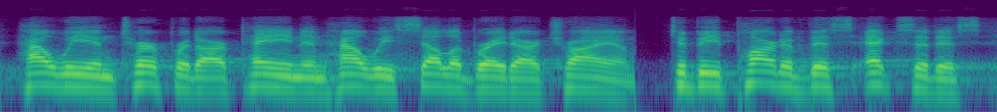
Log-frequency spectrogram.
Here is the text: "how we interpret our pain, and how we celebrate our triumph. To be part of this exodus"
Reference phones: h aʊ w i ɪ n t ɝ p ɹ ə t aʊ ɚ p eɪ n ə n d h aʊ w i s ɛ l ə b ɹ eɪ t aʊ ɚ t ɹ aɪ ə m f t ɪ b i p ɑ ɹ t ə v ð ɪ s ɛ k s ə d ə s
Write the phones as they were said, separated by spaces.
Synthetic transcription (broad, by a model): h aʊ w i ɪ n t ɝ p ɹ ə t aʊ ɚ p eɪ n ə n h aʊ w i s ɛ l ə b ɹ eɪ t aʊ ɚ t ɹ aɪ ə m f t ɪ b i p ɑ ɹ t ə v ð ɪ s ɛ k s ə d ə s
